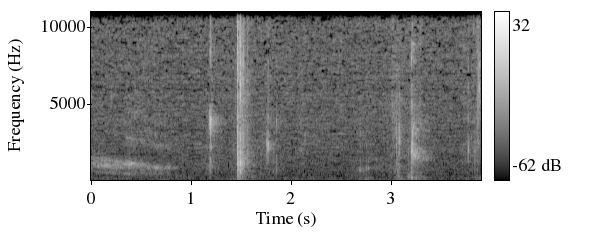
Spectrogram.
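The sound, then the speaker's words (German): Faint mouth sounds of someone taking a quick drink: a few soft clicks and small swallows, quiet and sparse with no talking. “Und zwischendurch muss ich auch mal kurz was trinken.”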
